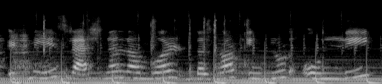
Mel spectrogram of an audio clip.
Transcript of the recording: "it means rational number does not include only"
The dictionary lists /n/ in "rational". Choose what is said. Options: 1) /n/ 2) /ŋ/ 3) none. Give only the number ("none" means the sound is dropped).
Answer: 1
